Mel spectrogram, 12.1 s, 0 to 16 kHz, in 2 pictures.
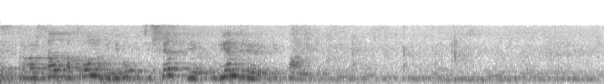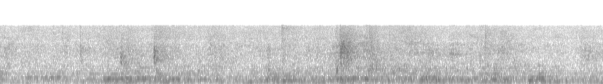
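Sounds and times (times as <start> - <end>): low murmur of voices: 0.0 - 12.0.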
